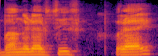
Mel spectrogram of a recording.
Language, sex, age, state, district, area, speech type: Goan Konkani, male, 60+, Goa, Murmgao, rural, spontaneous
